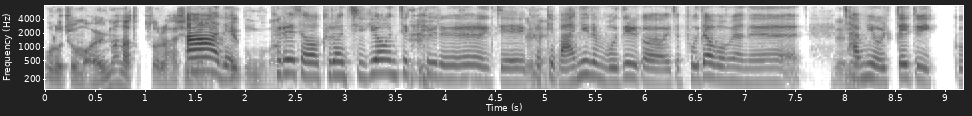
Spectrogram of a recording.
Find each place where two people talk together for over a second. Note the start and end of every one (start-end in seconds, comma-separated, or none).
1.4-2.9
